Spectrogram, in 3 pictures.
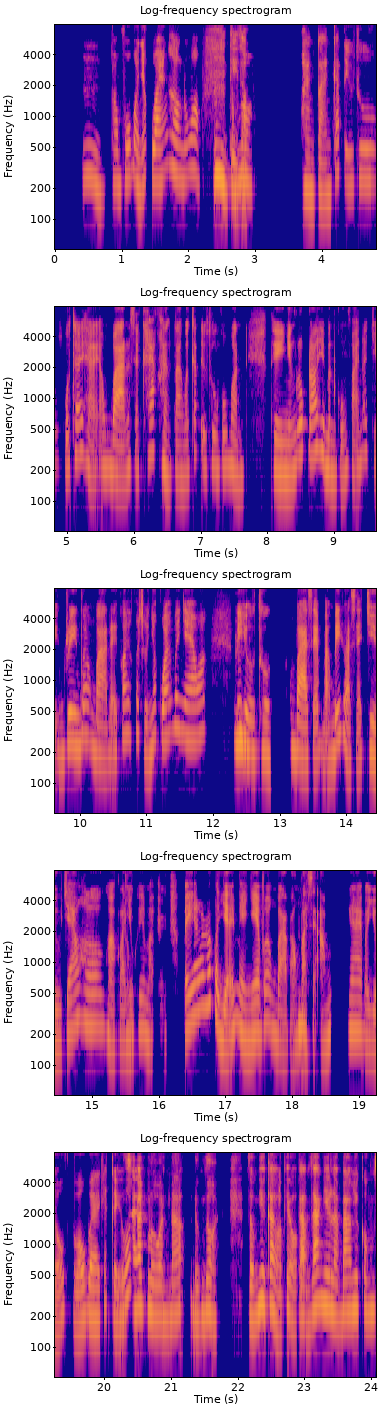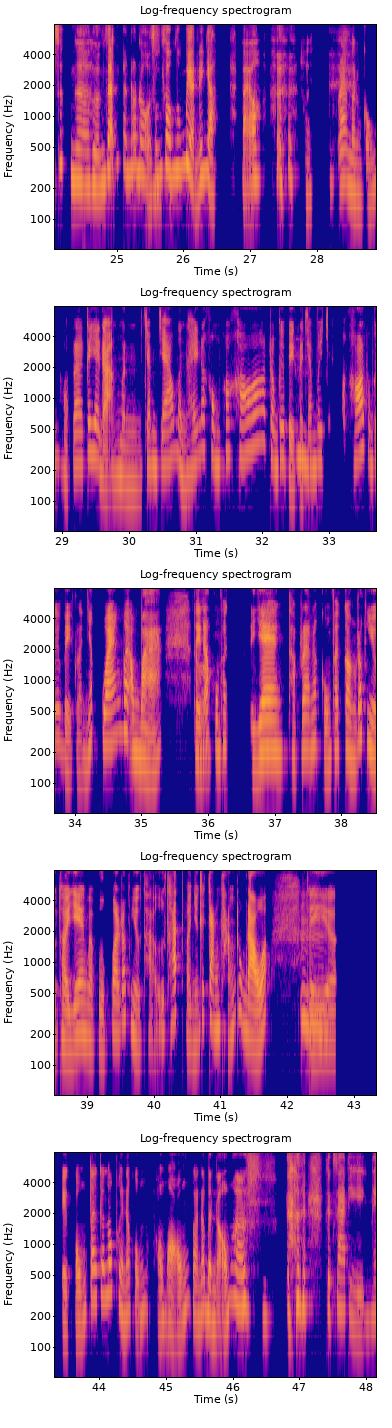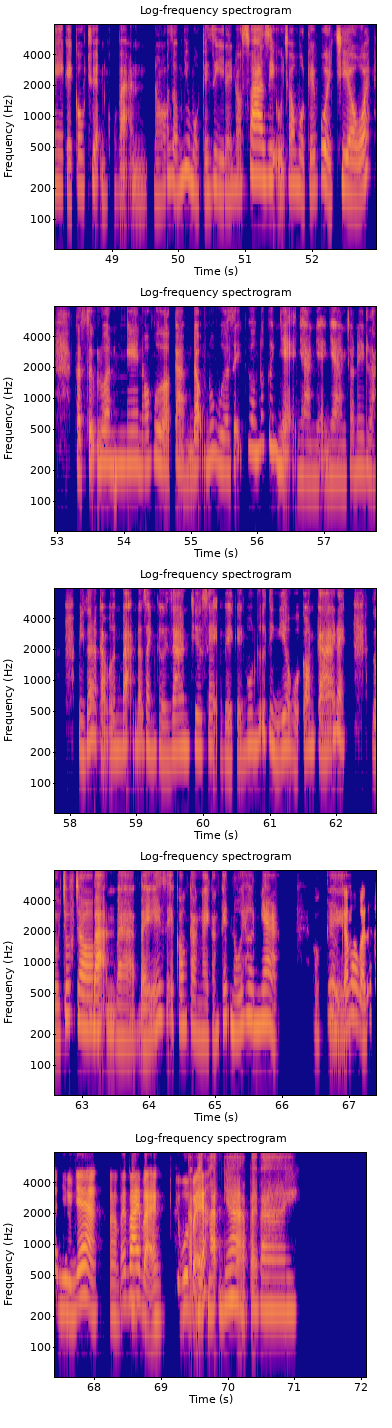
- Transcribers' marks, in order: other background noise; chuckle; unintelligible speech; chuckle; laugh; unintelligible speech
- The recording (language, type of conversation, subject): Vietnamese, podcast, Làm sao để nhận ra ngôn ngữ yêu thương của con?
